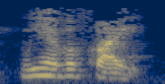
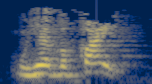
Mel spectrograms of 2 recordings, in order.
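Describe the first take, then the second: First: Said in the usual way. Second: Loud declaration; punchy loud announcement; announcing the fight. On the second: Acted. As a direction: proclaim the battle to the table. Announcing the battle.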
